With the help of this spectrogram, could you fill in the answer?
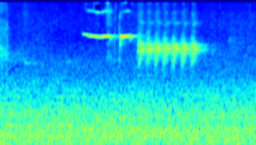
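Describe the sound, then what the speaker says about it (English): Blue tits among cherry blossom give faint, high chirps, a short run of rapid thin notes over a steady outdoor background hiss. "Who would have thought that the blue tits would also be participating in Hanami?"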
